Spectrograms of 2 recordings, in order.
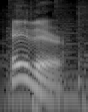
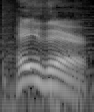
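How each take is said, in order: First: The greeting sounds calm and gentle. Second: The greeting sounds loud and aggressive.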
